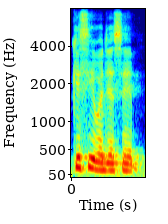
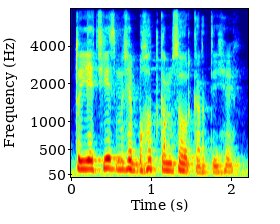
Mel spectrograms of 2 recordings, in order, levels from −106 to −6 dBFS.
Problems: none marked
